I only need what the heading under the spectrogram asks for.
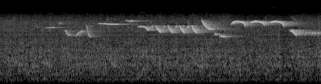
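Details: A Eurasian wren, recorded close up on 19 May 2012, sings a loud, very high, rapid outpouring of sharp notes and fast rattling trills over faint background hiss.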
